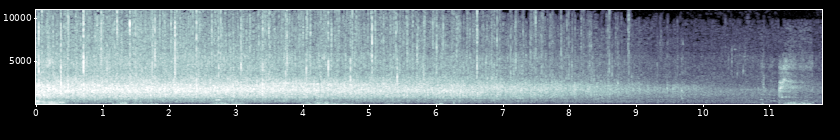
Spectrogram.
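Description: Sustained applause from a large audience while the speaker pauses to drink water, dense and steady clapping that gradually fades in intensity over about twelve seconds, with a few faint voices mixed in.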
